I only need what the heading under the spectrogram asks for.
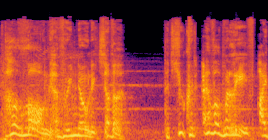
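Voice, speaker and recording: In a cartoonish character voice, a man speaks high-pitched at a moderate pace with very wide pitch swings while clear music plays in the background. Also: very even loudness. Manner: stern, terse.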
